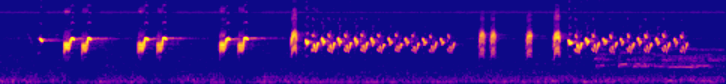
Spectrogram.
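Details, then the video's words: Actively singing sooty-headed bulbul, used to call wild bulbuls into joining. Three quick three-note whistled phrases about a second apart lead into long rapid runs of bubbling, chattering notes, broken by sharp single chips. "Suara Burung KUTILANG GACOR Memanggil Kutilang Liar Ikut Gacor"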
